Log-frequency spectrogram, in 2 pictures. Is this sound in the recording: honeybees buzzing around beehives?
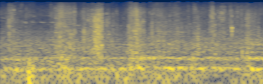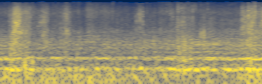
yes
